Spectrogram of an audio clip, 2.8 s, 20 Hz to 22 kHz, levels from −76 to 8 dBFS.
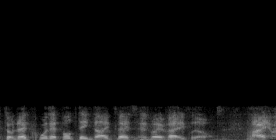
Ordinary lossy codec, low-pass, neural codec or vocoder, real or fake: none; 5.4 kHz; codec, 16 kHz in and 24 kHz out, 0.6 kbps, FocalCodec, streaming, 4096 codes; fake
